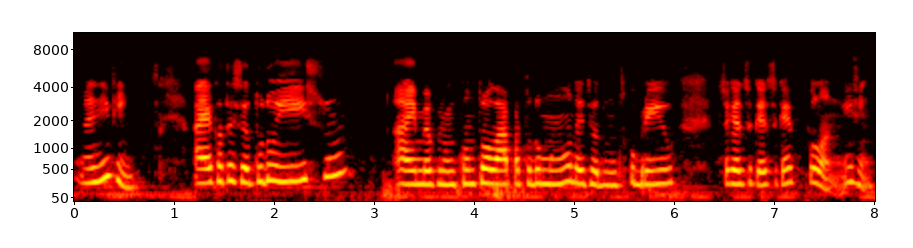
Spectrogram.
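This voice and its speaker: A woman's voice: fairly high pitch, fairly even intonation, fast, darkish tone, a little hiss or hum. A young woman with a Brazilian Portuguese accent, chatting to viewers in a casual, rambling way, full of slang and restarts. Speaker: vlogger. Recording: dull lo-fi sound.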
